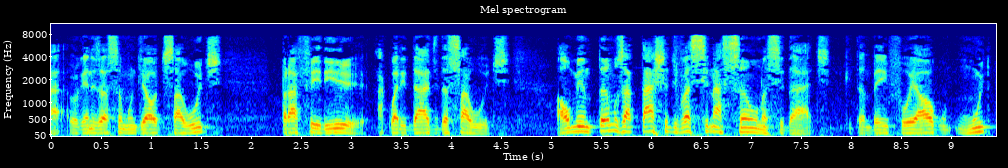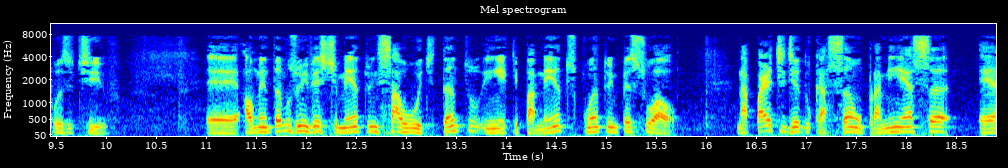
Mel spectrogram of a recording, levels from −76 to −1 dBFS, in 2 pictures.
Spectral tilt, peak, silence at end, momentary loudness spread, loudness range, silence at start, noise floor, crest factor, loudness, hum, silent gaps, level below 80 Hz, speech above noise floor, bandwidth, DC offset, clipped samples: -4 dB/octave; -4 dBFS; 0 s; 8 LU; 3 LU; 0 s; -47 dBFS; 18 dB; -22 LUFS; none; none; -48 dBFS; 26 dB; 8 kHz; under 0.1%; under 0.1%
